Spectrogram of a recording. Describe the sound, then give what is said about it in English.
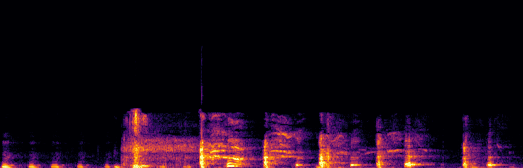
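A coughing fit: a run of quick, small hacks builds into a string of loud, harsh, rasping coughs, roughly one every half second, with no talking in between. “Don't choke”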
